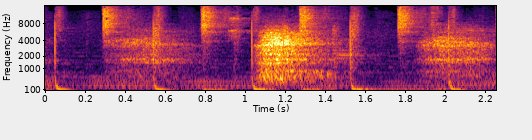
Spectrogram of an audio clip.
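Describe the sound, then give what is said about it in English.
Heavy, rapid breathing, a steady run of loud inhales and exhales with brief sharp catches, from someone still winded after a hard running interval. “And it's definitely, my breathing hasn't recovered quite as well as it had the last time round.”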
